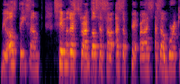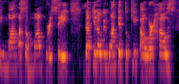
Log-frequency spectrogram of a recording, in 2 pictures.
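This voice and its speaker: A woman's voice: on the high side, a little fast, few pauses, a bit bright, slightly rough, recorded from a distance, poor audio. A middle-aged woman from the Philippines, a guest blogger on a live video interview, speaking earnestly with many ums and restarts. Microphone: video call.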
